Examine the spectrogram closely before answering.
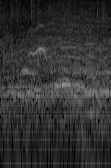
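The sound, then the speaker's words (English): An audience cheers and claps after a band plays a song, in a steady, dense wash of crowd noise, with a few higher shouts or whistles rising above it throughout the short stretch. “All right, so you don't have to cheer that.”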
